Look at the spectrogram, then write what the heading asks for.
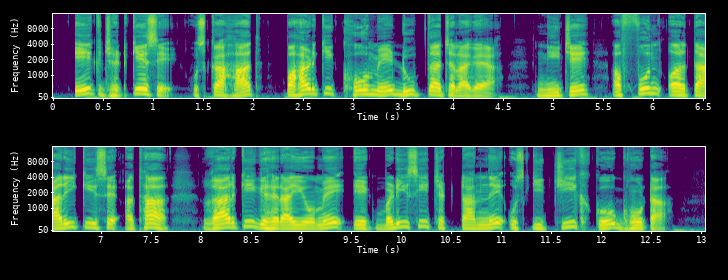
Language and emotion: Hindi, neutral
